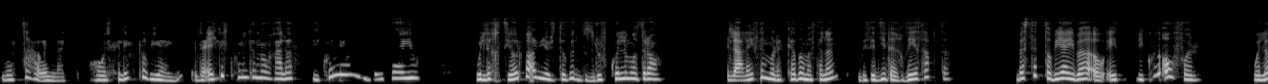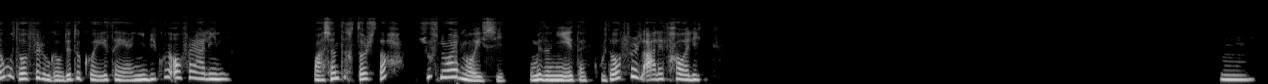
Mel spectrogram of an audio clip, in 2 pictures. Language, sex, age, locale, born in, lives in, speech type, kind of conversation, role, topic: Arabic, female, 25-29, ar-EG, Egypt, Egypt, read, expert-assistant, expert, ليه فيه اختلاف كبير في نصايح إدارة مزارع المواشي بين الخبراء، وخصوصًا في موضوع استخدام الأعلاف المركبة مقابل الأعلاف الطبيعية؟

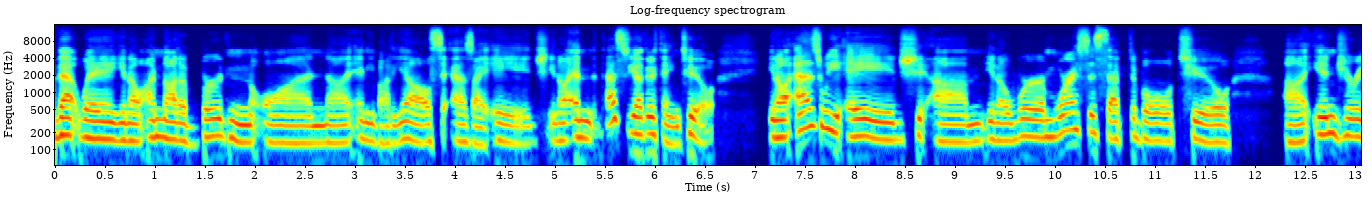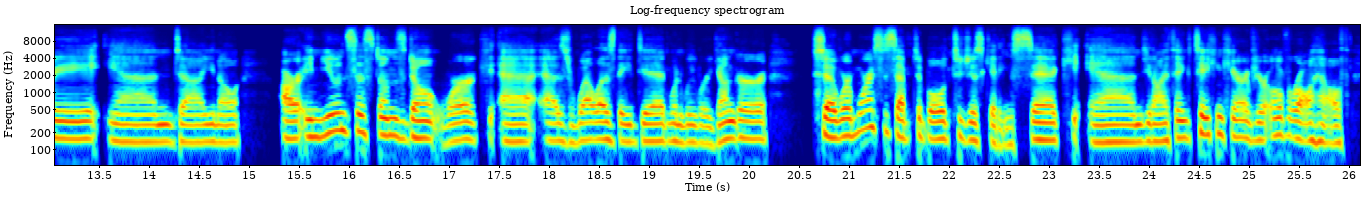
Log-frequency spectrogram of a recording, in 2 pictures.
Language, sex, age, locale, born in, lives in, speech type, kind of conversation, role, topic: English, female, 45-49, en-US, United States, United States, conversation, unstructured, none, How do you stay motivated to exercise regularly?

